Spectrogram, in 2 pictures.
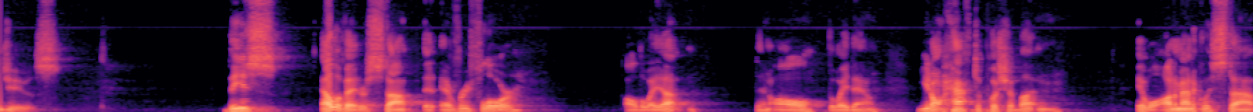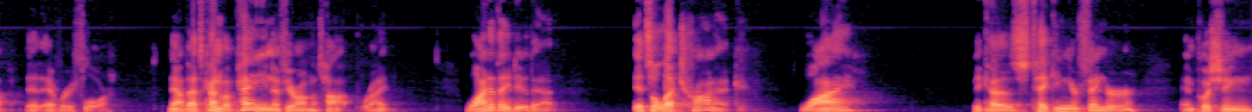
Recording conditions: large echoing room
